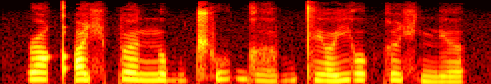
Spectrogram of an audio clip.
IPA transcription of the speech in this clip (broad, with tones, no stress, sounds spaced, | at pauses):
ə˞˧˩ qʼ ə˞˨˩˦ ç p œ˧˩ n o˧˩ b t͡ʃʼ ṳ˧˥˧ ɡʱ ə̤˨˩˦ b tʲ ɔ˨˩˦ j o˧ k ʏ˧ ç nʲ ə˩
